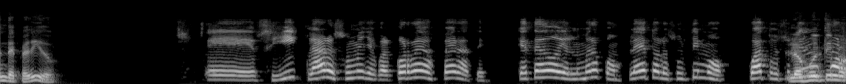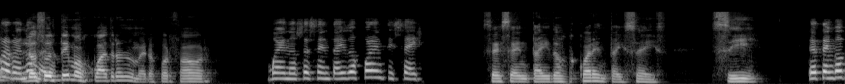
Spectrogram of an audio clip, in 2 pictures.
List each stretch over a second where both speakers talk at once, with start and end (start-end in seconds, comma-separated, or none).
7.8-9.0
